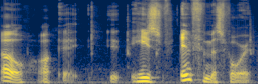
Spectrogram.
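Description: A man's voice: mid-range voice, expressive, moderate pace, vocal fry, husky, no echo. A man co-hosting a gaming stream in casual banter, joking around and laughing often. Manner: joking, giggly, mock foreign phrases. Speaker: gaming channel co-host.

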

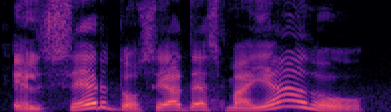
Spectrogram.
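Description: A man's voice: high voice, huge pitch swings, a little slow, a bit bright, no room sound, voice pushed up, exaggerated voice. Man voicing a practical farm wife. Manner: practical, matter-of-fact.

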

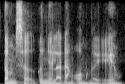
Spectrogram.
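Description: A man narrating a ghost story dramatically, dropping to a hush for tension. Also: low voice, fast, vocal fry, dry recording, studio quality. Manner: dramatic, expressive, swings between hushed and loud.

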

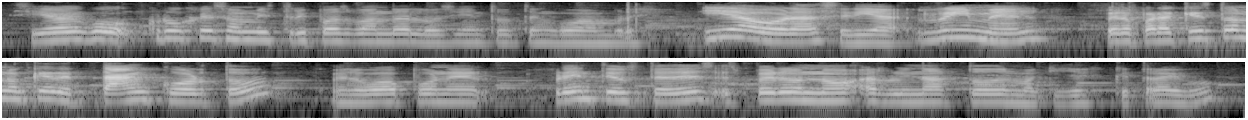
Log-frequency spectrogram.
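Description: A woman's voice: medium pitch, normal speed, hardly any pauses. A woman with a Mexican accent chatting casually and playfully to her viewers while doing her makeup, laughing often. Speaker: makeup vlogger. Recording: dull lo-fi with faint music.

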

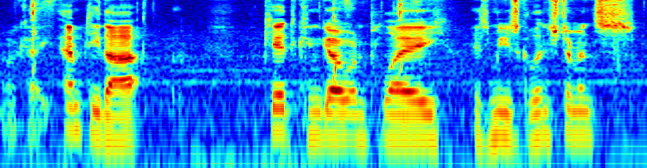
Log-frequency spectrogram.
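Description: A man's voice: medium pitch, fairly even intonation, a little slow, noisy background. A man streaming a life-sim game, giving wry, chatty commentary and swearing casually.

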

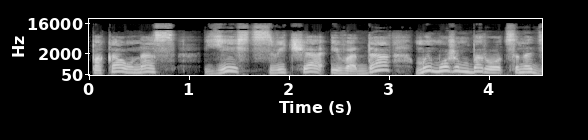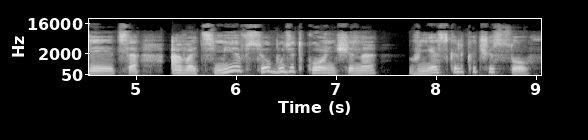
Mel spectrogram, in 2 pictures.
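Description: A woman's voice: on the low side, sing-song, a little slow, few pauses, a little mellow, dry recording, studio quality. A woman reading an audiobook, voicing a firm older sister who scolds and steadies her younger sibling. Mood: stern. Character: stern, protective older sister.

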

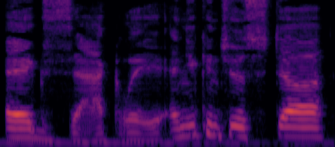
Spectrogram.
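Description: A man's voice: mid-range voice, animated, unhurried, darkish tone, no room sound. A middle-aged man co-hosting an RV travel show, explaining options steadily in casual chat with plenty of ums and uhs. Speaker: co-host of an RV travel channel. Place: small indoor room in front of a green screen.

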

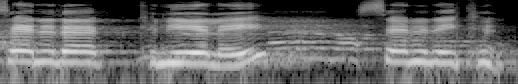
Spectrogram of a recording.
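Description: A woman's voice: high-pitched, steady tone, normal speed. An Australian woman in her fifties presiding over a parliament, firmly calling speakers to order. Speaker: presiding officer of a legislature. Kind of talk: procedural chairing. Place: large indoor legislative chamber. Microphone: desk microphone while seated. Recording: reverberant parliamentary chamber.

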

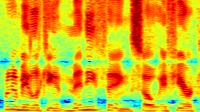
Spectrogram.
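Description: A man preaching a sermon as pastor, talking in an animated way that often restarts its phrases, recorded in a church sanctuary through a stage microphone. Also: fairly high pitch, quick pace. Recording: long reverb of a church hall.

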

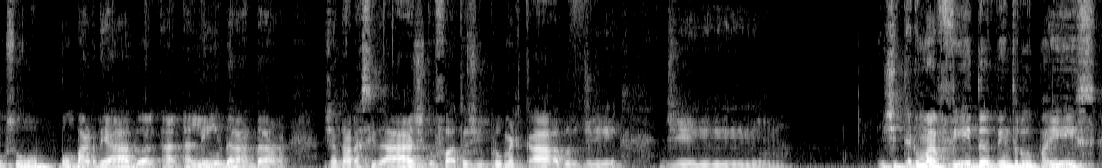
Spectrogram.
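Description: Recording himself on a phone camera at arm's length in a small, echoey room at home, a Venezuelan man in his thirties speaks in a warm, medium-pitched voice. A second-language speaker with a Venezuelan Spanish accent, he tells his life story as a casual, chatty self-interview monologue full of restarts and tag questions.

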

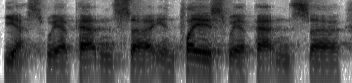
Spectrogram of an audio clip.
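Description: An older man, a company head, explaining his product at a measured pace with fillers and restarts, heard over a video call. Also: mid-range voice, fairly even intonation, a little mellow, low-quality recording. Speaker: company CEO guest. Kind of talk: remote video interview. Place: indoor room, plain wall behind. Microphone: webcam video call.

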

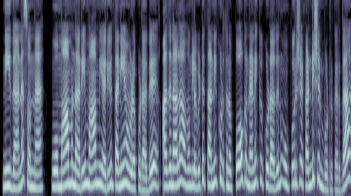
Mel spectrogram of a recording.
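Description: A woman voicing an anxious, talkative middle-aged mother who scolds quickly and defends herself. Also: a little high, no echo, clean studio sound, natural voice. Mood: defensive scolding. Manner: fast, fretful, scolding.

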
